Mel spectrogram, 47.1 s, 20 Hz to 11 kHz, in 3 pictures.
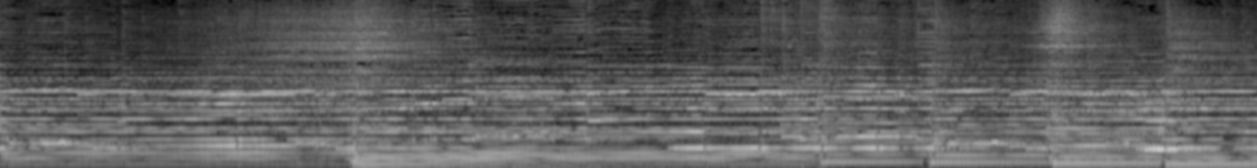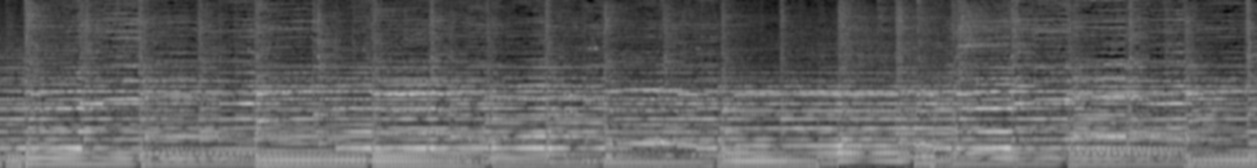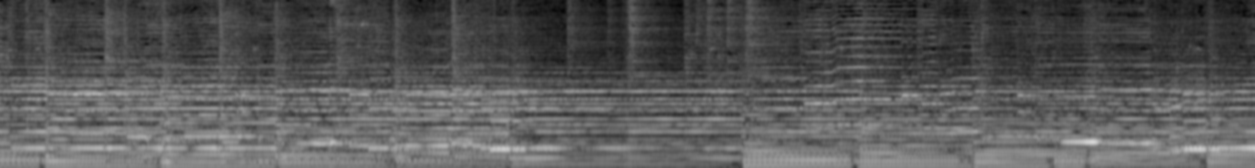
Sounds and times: Music: 0:00.0 - 0:47.1.

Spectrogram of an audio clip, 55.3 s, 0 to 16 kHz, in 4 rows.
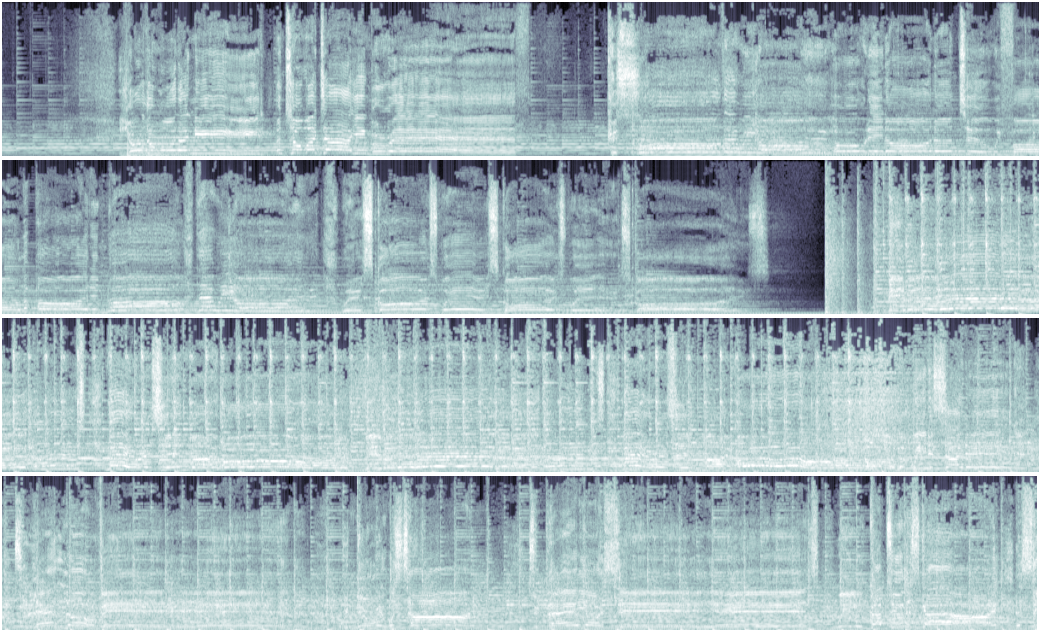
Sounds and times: Tender music: 0:00.0 - 0:24.8, 0:25.4 - 0:55.2.

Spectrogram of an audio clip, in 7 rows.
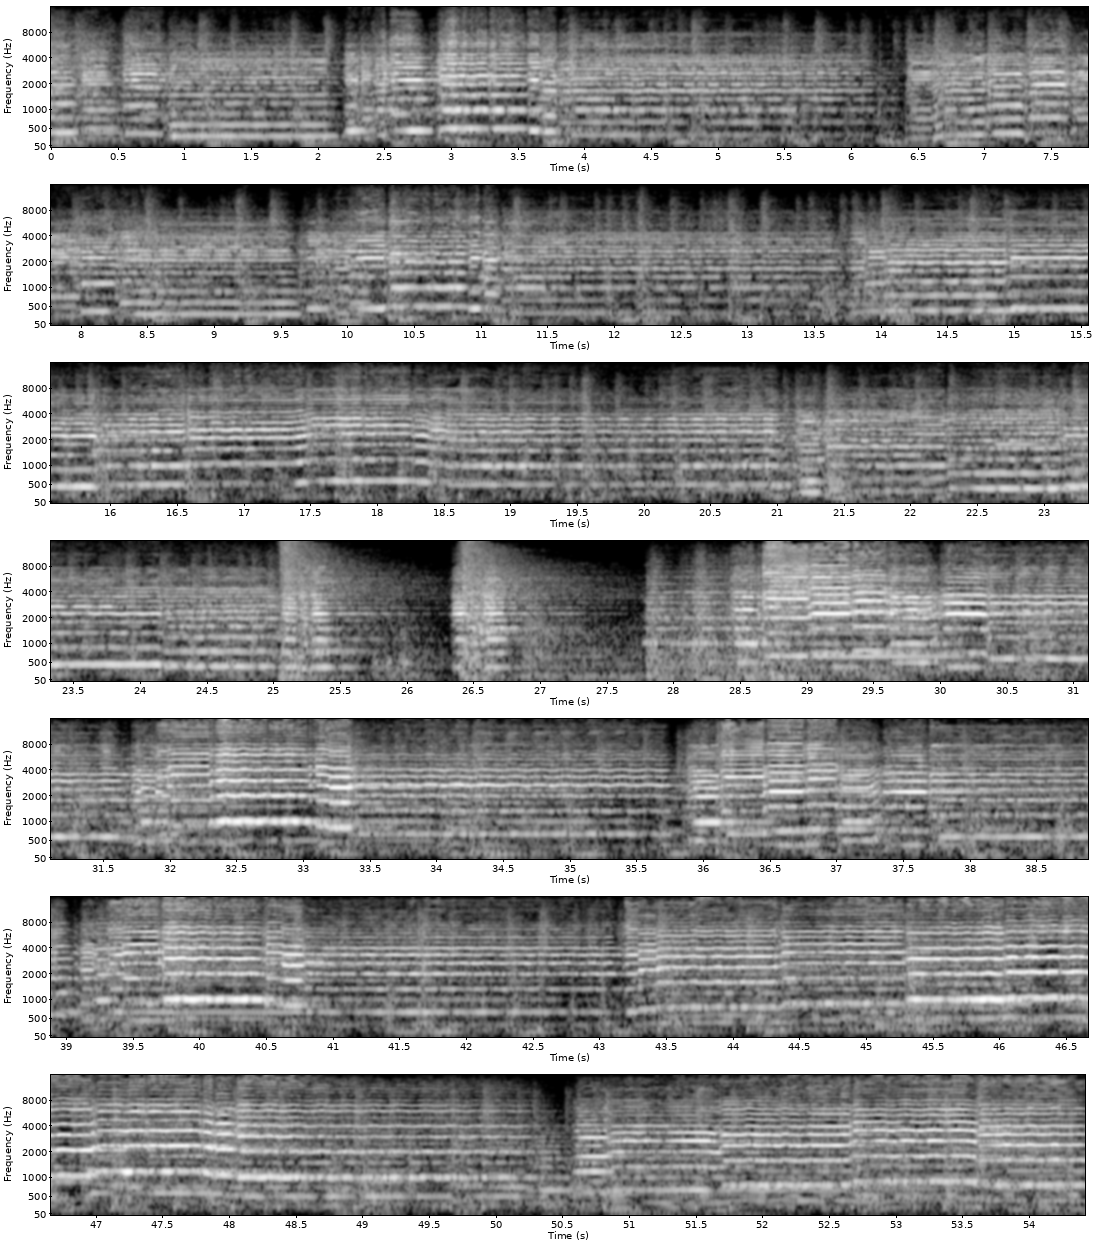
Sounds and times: Violin, fiddle: 0:00.0 - 0:54.4.

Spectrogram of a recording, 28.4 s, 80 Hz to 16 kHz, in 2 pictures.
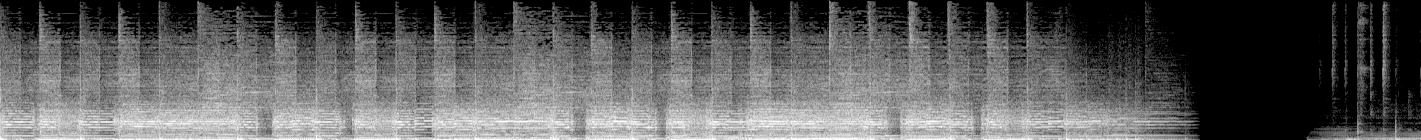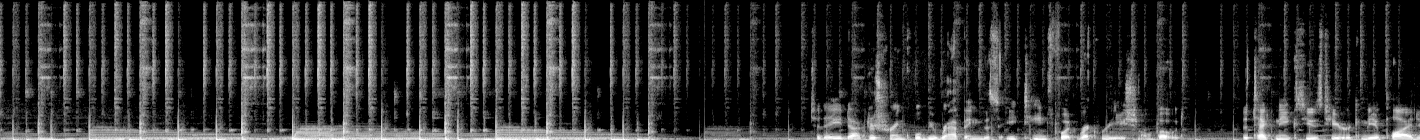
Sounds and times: Music: 0:00.0 - 0:12.0, 0:13.1 - 0:28.4.

